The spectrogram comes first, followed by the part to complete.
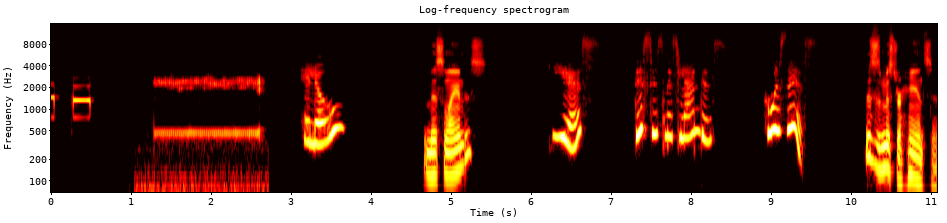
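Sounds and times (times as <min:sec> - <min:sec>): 
house phone dialing beeps: 0:00.0 - 0:02.8
phone line hiss: 0:01.1 - 0:02.8
speech: 0:03.2 - 0:03.6, 0:04.7 - 0:05.5, 0:06.3 - 0:11.0.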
